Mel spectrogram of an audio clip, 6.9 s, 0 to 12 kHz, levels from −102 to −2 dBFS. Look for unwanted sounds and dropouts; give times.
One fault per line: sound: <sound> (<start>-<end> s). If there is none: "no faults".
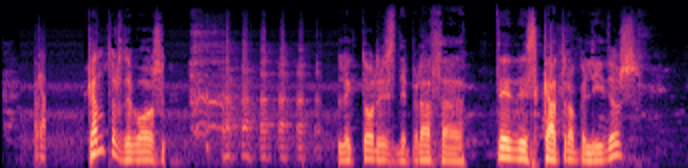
sound: laugh (0.3-0.5 s)
sound: laugh (1.7-3.2 s)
